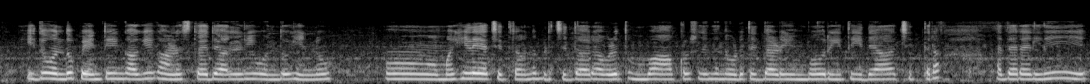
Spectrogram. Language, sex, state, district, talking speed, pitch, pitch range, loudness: Kannada, male, Karnataka, Mysore, 125 wpm, 245 Hz, 235-255 Hz, -15 LUFS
